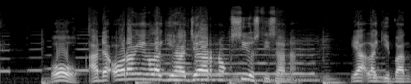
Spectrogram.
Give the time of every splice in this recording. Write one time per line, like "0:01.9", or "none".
none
